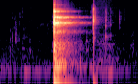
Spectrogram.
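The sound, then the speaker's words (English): Glasses clink together in a toast: one bright, ringing chime that slowly fades, followed by a smaller tap and a couple of faint clicks. Clear, with no one talking. “Cheers. Cheers. Cheers. Salute.”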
